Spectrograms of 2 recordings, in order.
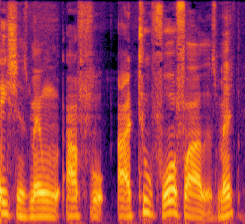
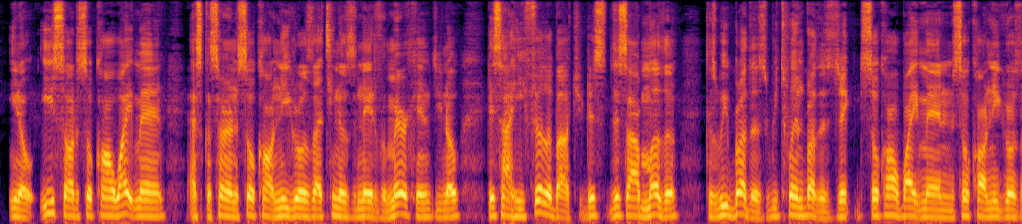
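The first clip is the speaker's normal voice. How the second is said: usual speaking voice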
